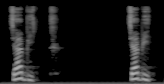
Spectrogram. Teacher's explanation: 動詞、アビテが無音のアッシュから始まっているため、次の母音、アーと主語のジュの間にエリジオンが起こり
